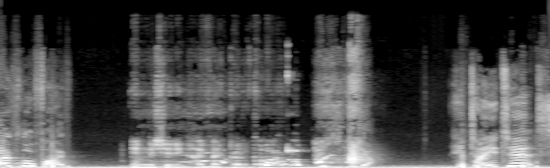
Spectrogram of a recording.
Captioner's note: electronic beeping, high-five noises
